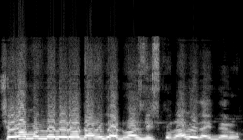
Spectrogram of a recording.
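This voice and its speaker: A young man with a Telangana Telugu accent talks fast in a very high voice. He is pushy and insistent and keeps repeating himself as he runs a prank outdoors. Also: slight background noise, low-quality recording. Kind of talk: prank conversation.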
